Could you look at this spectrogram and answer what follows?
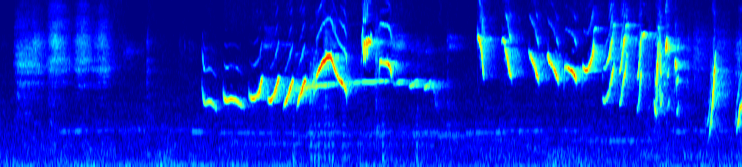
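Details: Murai batu, the white-rumped shama, in energetic sustained song: faint soft notes, a pause, then fast rising whistled phrases and sharp high chattering bursts, varied and richly ornamented.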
